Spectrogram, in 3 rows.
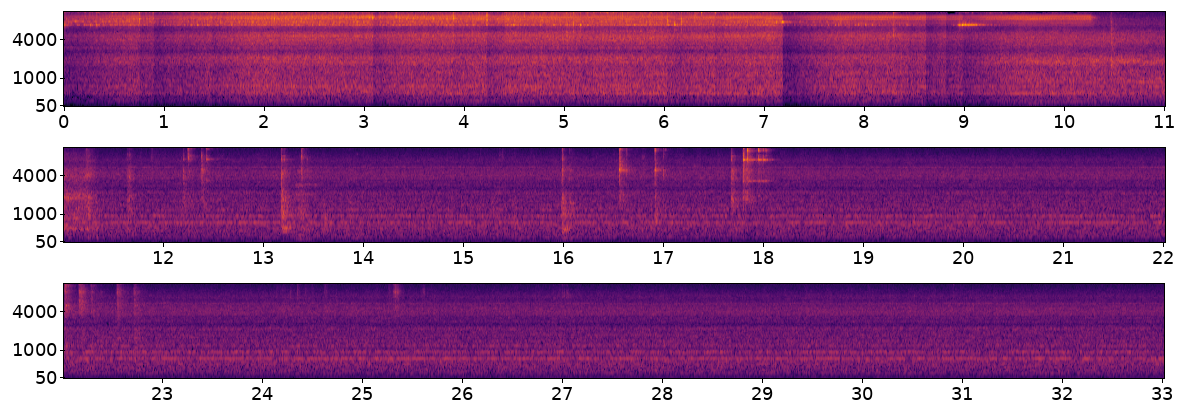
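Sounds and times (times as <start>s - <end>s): heater humming: 0.0s - 14.3s.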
